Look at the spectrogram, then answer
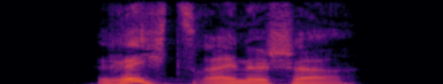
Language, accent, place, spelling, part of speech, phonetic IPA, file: German, Germany, Berlin, rechtsrheinischer, adjective, [ˈʁɛçt͡sˌʁaɪ̯nɪʃɐ], De-rechtsrheinischer.ogg
- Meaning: inflection of rechtsrheinisch: 1. strong/mixed nominative masculine singular 2. strong genitive/dative feminine singular 3. strong genitive plural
